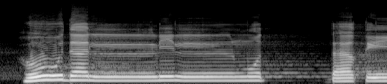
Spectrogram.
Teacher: huruf tanwin bertemu dengan lam bertasdid maka tanwinnya menghilang melebur ke sini ke huruf lam lalu ditahan dan ditekan dua harakat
